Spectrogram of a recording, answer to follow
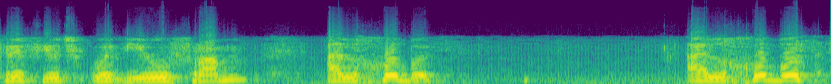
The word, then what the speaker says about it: الخبث: Al-khubuth, as it's pronounced now by me, al-khubuth with the ba, with the letter ba taking a dhamma, as you can hear me, al-khubu, khubu, al-khubuth.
